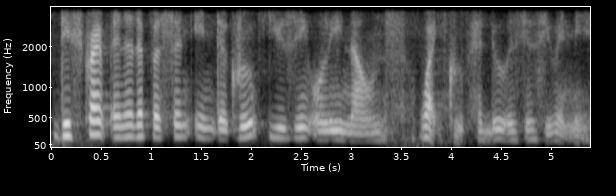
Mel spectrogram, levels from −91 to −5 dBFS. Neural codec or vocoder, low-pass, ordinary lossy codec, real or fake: codec, 24 kHz, 0.9 kbps, DualCodec; 3.6 kHz; none; fake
